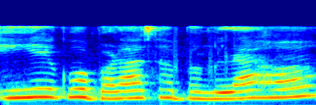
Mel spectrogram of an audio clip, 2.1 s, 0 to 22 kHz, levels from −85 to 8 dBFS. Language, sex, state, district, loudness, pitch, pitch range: Bhojpuri, female, Uttar Pradesh, Varanasi, -13 LUFS, 285 Hz, 265-310 Hz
